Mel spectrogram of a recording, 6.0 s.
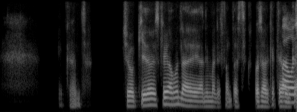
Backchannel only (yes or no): no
